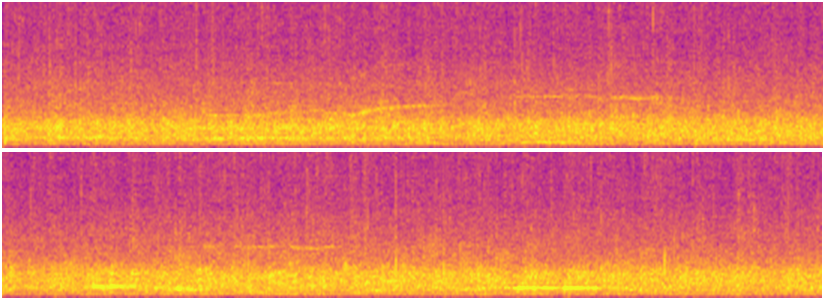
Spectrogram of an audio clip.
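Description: Audience applauding steadily in a hall after a political applause line.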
